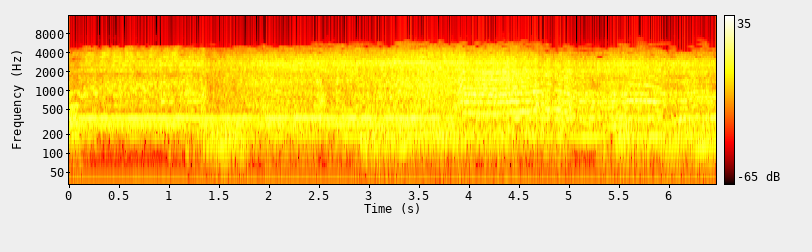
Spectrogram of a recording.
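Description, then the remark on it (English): A car engine hums steadily, then revs and climbs in pitch as two men drive away in a car that was parked in Kelvin Street, its loud, continuous rumble filling the whole recording. “After the car's gone, the old man manages to loosen the bonds tying his arms.”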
